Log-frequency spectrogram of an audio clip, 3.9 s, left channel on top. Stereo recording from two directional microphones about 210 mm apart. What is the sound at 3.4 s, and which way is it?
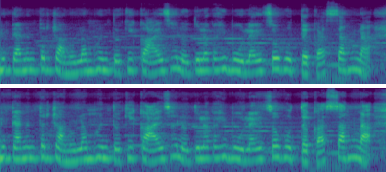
Speech, 65° right (ahead or behind).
